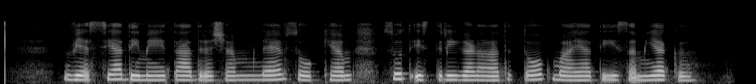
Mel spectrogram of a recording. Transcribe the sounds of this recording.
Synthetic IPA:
ʋjɐsjaːd̪imeːt̪aːd̪ɾɐʃɐmnɛːʋsoːkʰjɐmsud̪ɪst̪ɾiːɡɐɽ̃ãːt̪t̪oːpmaːjaːt̪isɐmjɐk

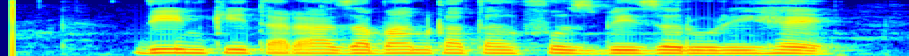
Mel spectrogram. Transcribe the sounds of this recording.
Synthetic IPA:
d̪iːmkit̪ɐ̰ɾa̰ɦzɐbaːnkat̪ɐɦəfːʊzbʱizɐɾuːɾiɦɛː

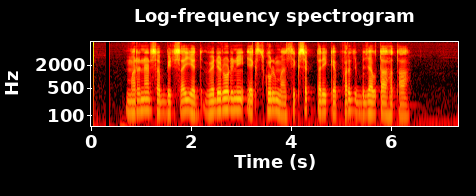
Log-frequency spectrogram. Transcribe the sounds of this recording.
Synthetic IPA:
məɾnaɾsəbiɾsəjjəd̪ʋeɖɾoɽniʔekskulmãʃɪkʃək̚t̪əɾikefʰəɾəd͡ʒbəd͡ʒaʋt̪aɦət̪a

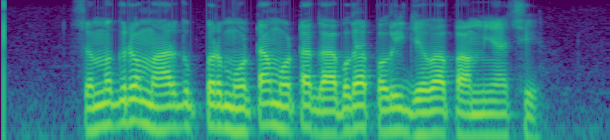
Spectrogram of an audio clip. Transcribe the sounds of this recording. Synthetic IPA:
səməɡɾəmaɾɡpəɾmoʈamoʈaɡabɽapəɡid͡ʒəʋapamjat͡ʃʰe

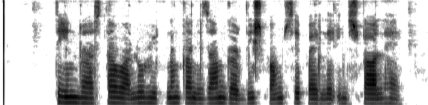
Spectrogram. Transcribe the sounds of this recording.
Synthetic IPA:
t̪iːnɾaːst̪aʋaːloɦiːʈnə̃mkanɪzaːmɡɐɾd̪ɪʃpɐmsepɛɦleʔɪ̃nsʈaːlɦɛː

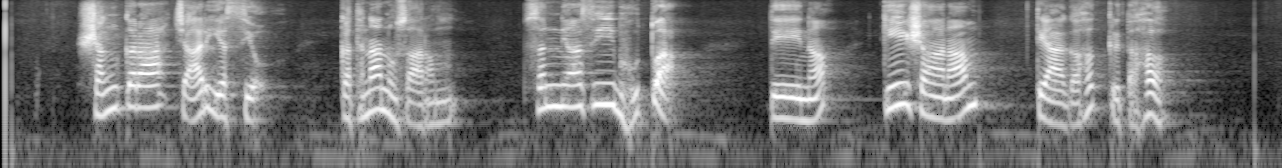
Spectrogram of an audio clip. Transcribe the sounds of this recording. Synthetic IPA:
ʃɐŋkɐɾaːt͡ʃaːɾjɐsjɐ | kɐt̪ʰɐnaːnusaːɾɐm | sɐnjaːsiːbʱuːt̪ʋaː | t̪eːnɐ | keːʃaːnaːm | t̪jaːɡɐɦɐ̆kɾɪt̪ɐɦɐ̆

